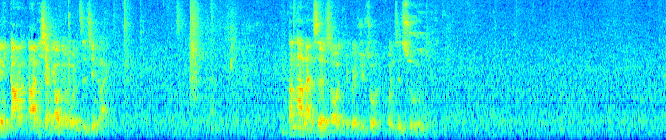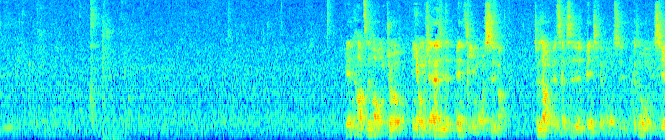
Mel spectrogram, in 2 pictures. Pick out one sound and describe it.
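A young man speaks calmly through a microphone, pausing now and then.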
